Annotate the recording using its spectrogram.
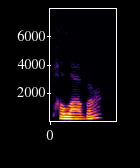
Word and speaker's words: Palaver: All right, so it is Amethyst Palaver Hut, Amethyst Palava Hut, and that's the same thing on Instagram as well.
